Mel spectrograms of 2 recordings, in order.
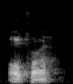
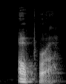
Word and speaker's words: Opera: is it Opera or Opera? The browser maker. – Yeah, Opera. – Opera, yeah. Okay, so they were acquired by Opera Software earlier this year.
